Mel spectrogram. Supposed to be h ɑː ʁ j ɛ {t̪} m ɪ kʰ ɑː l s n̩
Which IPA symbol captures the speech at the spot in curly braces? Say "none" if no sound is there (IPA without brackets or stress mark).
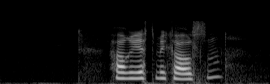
t̪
